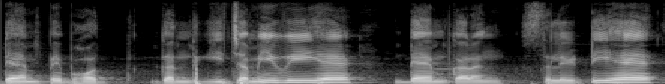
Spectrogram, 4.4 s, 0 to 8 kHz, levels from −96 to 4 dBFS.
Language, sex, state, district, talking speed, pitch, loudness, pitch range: Hindi, male, Uttar Pradesh, Lalitpur, 160 wpm, 130 Hz, -18 LUFS, 115-160 Hz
